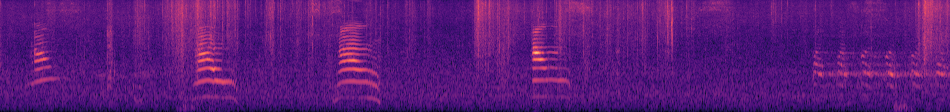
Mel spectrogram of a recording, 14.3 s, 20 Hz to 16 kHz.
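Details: Cat at Dockyard Garden on 28 August 2016, early morning around 06:10, giving four clear harmonic meows spaced a few seconds apart, each drawn-out and slightly falling; a steady tonal pulsing sound joins near the end.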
